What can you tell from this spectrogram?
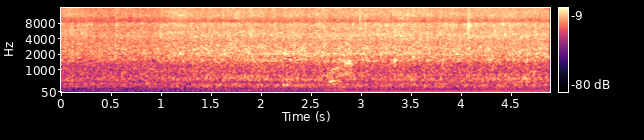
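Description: Heavy rain falling, a steady even hiss, with a low steady hum coming in about three seconds in.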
